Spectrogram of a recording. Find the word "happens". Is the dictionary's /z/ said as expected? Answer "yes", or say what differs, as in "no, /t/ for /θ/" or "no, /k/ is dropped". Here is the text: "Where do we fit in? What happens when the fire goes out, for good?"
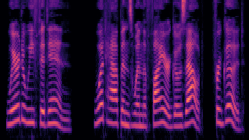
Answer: yes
